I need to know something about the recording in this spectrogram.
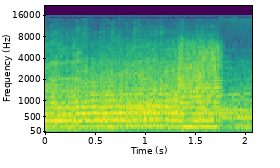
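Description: Audi TT-R DTM race car's V8 engine heard from the car's in-car camera, running hard at a steady pitch, dropping away shortly before the end.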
